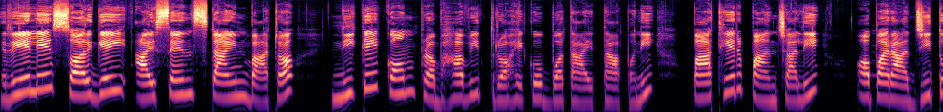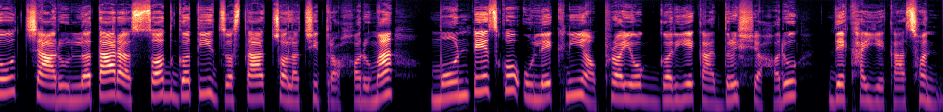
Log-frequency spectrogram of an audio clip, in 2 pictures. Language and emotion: Nepali, neutral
